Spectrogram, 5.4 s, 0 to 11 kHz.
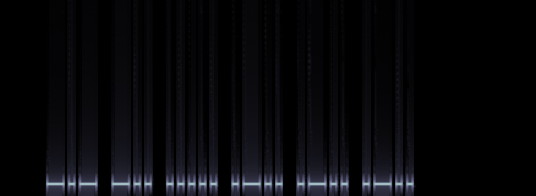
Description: Morse code, heard as a keyed tone, about 21 wpm, 700 Hz. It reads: KD5LLL
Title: USA Call Signs - 6 Characters - Repeated 3x - 22wpm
